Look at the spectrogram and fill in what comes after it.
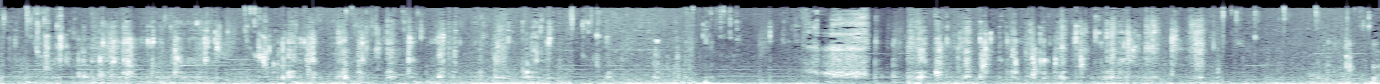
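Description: Close-miked chewing and wet mouth smacking of creamy pasta, full of small clicks, with a short slurp about eight seconds in as cream sauce is sipped from a large spoon.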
